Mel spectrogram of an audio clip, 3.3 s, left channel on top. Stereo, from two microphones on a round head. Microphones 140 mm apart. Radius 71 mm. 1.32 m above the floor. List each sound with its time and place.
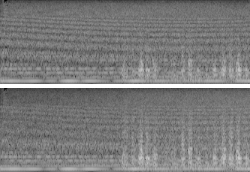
0.0 s a drone: 60° left (ahead or behind); by 3.3 s 5° left (ahead or behind)
1.6 s writing: 35° right (ahead or behind)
